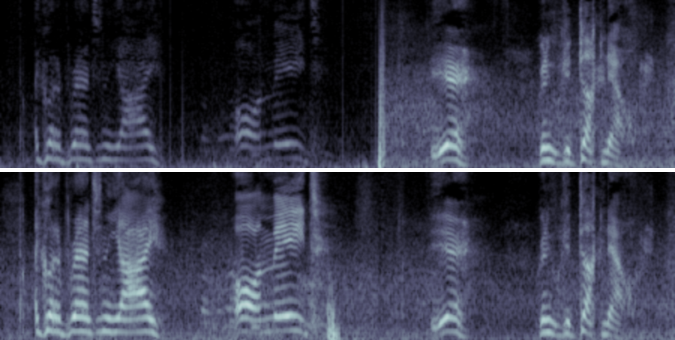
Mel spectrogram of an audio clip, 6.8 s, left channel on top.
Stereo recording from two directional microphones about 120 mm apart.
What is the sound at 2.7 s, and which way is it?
Speech, 30° right (ahead or behind).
